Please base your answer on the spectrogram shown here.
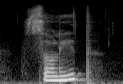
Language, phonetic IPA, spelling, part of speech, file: Czech, [ˈsolɪt], solit, verb, Cs-solit.ogg
- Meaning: to salt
